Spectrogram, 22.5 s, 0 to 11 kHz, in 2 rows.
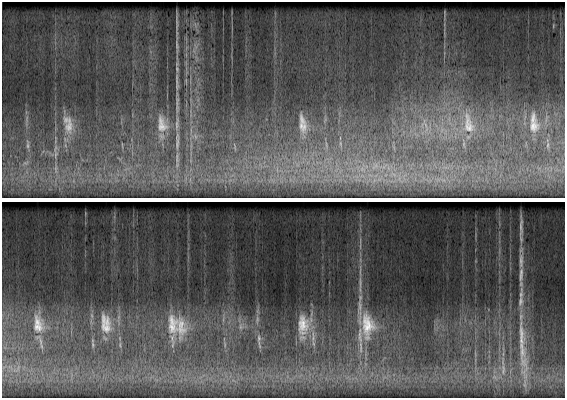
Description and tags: Town Sounds Traffic Birds Wind
Some sounds recorded from my attic's window. Traffic, birds, weather. Recorded with Edirol R-1 & Sennheiser ME66.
